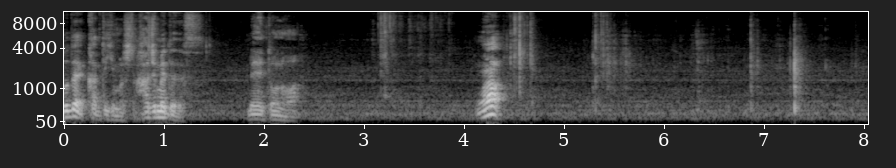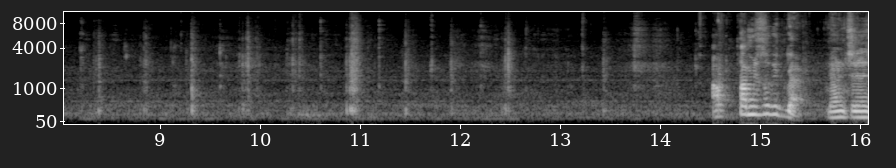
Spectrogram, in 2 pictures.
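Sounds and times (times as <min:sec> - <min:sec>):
mouth crunching: 0:05.3 - 0:14.5.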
